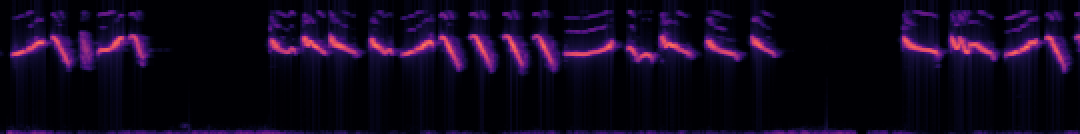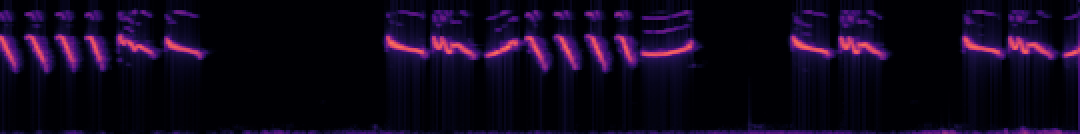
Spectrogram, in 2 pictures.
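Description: A small bird sings close by in rapid, high, warbling trills.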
